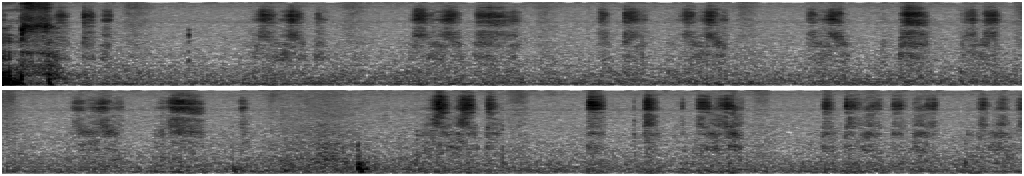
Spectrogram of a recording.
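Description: Very faint scratching of a felt-tip marker writing on paper, in short strokes that come in bunches. There is one soft tap about seven seconds in.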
